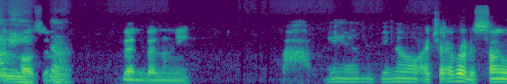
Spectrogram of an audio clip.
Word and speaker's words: Benoni: Ben Benoni. Ah, man, I wrote a song about that and I said it wrong the whole time in the song. Dang it. Should have asked you first, Benoni. Um, uh, but yeah, I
